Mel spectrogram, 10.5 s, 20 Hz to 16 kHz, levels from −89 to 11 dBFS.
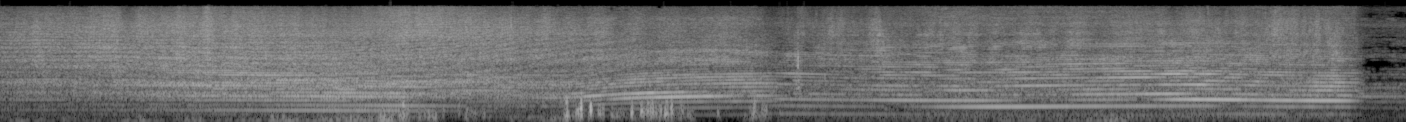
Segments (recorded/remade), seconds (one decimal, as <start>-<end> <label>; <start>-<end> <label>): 0.0-0.8 recorded; 0.8-1.6 remade; 1.6-10.5 recorded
